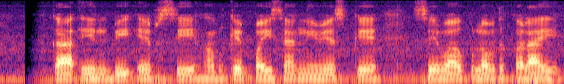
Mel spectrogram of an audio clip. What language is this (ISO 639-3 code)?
bho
